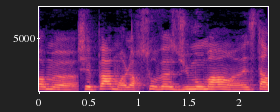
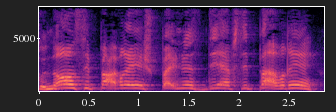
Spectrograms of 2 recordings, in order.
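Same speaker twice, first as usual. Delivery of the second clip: a hint of the woman's voice, higher; indignant denial; 5 semitones higher than usual. Woman denying to the neighbour she's homeless: higher, indignant. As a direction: protest it with offended pitch.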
